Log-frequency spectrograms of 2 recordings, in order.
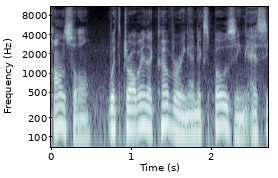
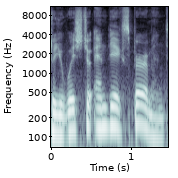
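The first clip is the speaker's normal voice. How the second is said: plain reading voice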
